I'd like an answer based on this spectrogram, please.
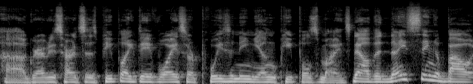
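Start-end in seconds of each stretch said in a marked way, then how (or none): none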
